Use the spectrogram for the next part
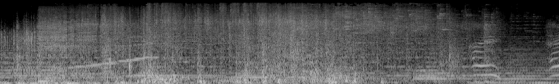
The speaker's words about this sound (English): Hey guys, your treehouse has crashed to the ground. I think it moved.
